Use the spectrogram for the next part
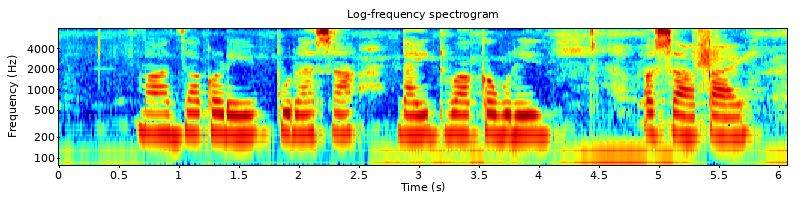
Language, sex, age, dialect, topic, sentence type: Marathi, female, 25-30, Southern Konkan, banking, question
